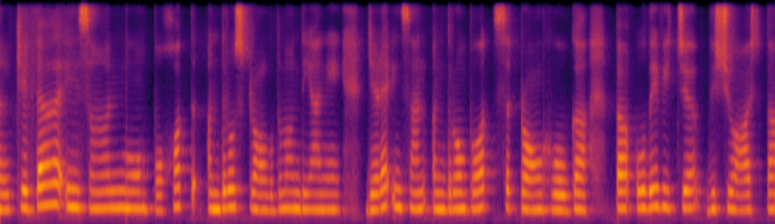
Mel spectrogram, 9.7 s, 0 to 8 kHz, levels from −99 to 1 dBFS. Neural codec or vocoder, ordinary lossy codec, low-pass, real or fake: codec, 24 kHz, 0.9 kbps, WavTokenizer, large speech release; none; 7.2 kHz; fake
